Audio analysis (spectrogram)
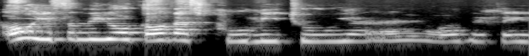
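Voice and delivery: casting guy interviewing the actor, high and smarmy; sleazy casting guy. Retold or imitated. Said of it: "You know".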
